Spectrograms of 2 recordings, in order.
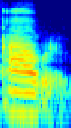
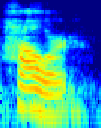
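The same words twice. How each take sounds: First: No h sound is heard at the start. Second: An h sound is heard at the start. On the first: The speaker calls it right. "Pronounce it as our" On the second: The speaker calls it wrong. "we do not pronounce that particular word as our"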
